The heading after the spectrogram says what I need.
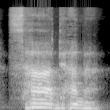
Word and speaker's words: Sadhana: Again, this is an aspired sound. Sadhana. Sadhana. There's a D and we let it explode a little with a little with a little air. We keep on to the D a little bit and then let it let it explode almost.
